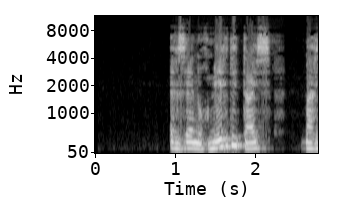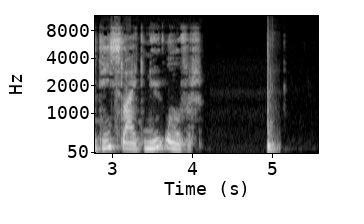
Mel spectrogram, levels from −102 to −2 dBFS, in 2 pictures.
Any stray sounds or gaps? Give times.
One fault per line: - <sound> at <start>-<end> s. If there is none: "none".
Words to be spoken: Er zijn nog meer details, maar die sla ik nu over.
- thud at 4.9-5.1 s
